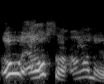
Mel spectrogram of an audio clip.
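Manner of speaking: high, gushing mock fan of Elsa. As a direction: gush over the princesses in mock delight. Mocking Disney-loving preschool teachers.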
